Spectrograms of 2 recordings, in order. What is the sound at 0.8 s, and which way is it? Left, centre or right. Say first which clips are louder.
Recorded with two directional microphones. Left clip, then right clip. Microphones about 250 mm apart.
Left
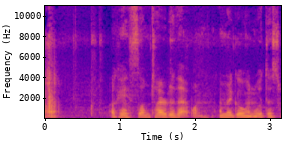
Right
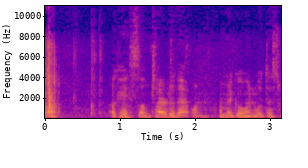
Speech: left 4 dB; left.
